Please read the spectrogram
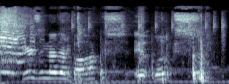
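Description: A boy talking over quiet background music with a steady low beat, with one short sharp knock near the end.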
